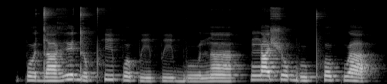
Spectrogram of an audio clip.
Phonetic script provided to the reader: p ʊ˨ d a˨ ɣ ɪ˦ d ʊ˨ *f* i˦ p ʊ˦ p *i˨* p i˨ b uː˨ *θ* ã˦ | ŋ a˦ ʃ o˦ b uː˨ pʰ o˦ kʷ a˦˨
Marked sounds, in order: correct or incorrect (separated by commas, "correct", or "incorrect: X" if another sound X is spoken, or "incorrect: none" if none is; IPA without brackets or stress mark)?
incorrect: pʰ, correct, incorrect: n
